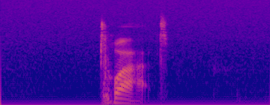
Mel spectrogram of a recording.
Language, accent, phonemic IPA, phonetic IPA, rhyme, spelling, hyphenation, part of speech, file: English, UK, /twæt/, [tʰw̥æt], -æt, twat, twat, noun / verb, En-uk-twat.ogg
- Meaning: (noun) 1. The vagina or vulva 2. A contemptible and stupid person; an idiot; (verb) To hit, slap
